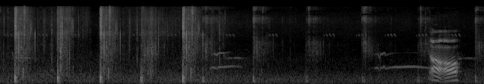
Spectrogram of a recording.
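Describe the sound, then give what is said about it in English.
A cat meows a few times in the background, with a louder, drawn-out yowl near the end, while sharp rhythmic thumps like footsteps or taps sound throughout. “You're the kitty cat in the background.”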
